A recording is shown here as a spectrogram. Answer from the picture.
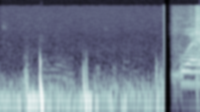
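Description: Low rumble with two dull thumps about half a second apart. It cuts off suddenly near the end, where a voice starts.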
